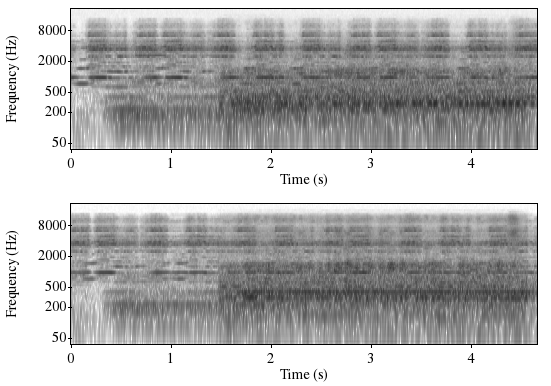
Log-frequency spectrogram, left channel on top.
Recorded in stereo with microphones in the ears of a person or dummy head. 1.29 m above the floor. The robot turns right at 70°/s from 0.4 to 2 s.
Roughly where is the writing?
Behind right.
